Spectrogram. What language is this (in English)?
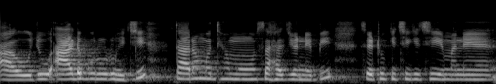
Odia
